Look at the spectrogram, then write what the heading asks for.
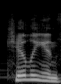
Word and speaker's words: Killian: her hurriedly did the same their cards read Killian Foster managing editor at daylight press and Katherine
